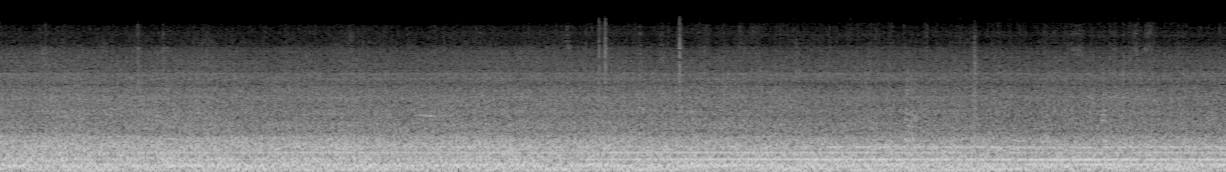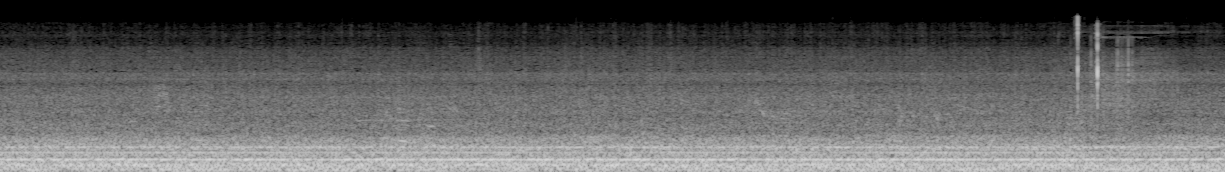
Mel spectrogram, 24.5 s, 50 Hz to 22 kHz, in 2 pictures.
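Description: Steady cabin noise of an Airbus A319 in flight on its approach, heard inside the cabin over the wing: the engines and the airflow make a loud, even rumble with a few low steady hums. A further hum comes in about six seconds in, and there are a couple of faint clicks near the end.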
